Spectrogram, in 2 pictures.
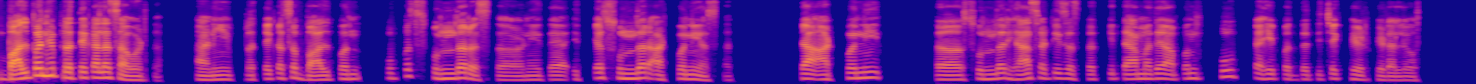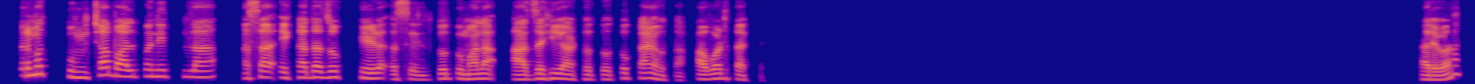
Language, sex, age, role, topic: Marathi, male, 30-34, host, तुमचा बचपणातील आवडता खेळ कोणता होता आणि तो तुम्हाला का आवडायचा?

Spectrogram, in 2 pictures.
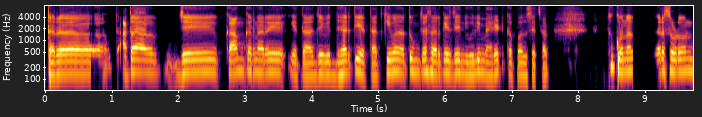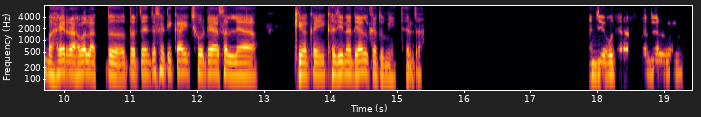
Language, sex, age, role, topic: Marathi, male, 20-24, host, घर सोडताना तुला नेमकं काय वाटलं?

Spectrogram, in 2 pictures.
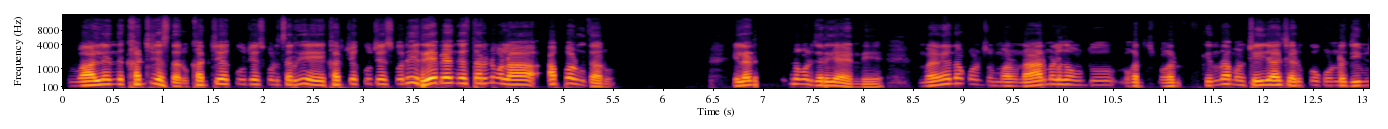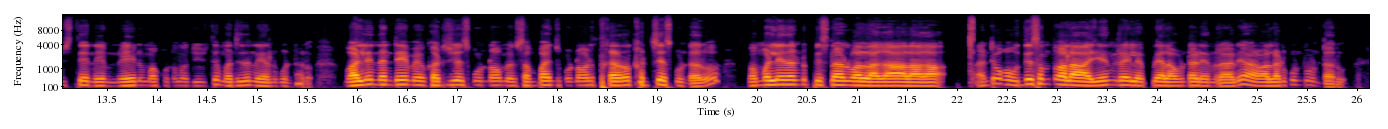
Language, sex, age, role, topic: Telugu, male, 30-34, guest, నిధులు పొదుపు చేస్తూ తక్షణ వినోద ఖర్చులను మీరు ఎలా నియంత్రిస్తారు?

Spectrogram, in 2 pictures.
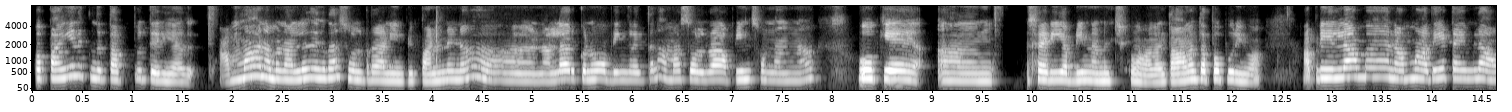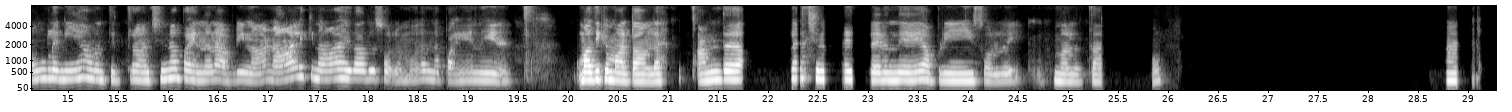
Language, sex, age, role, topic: Tamil, female, 30-34, guest, மனமும் உடலும் சமநிலையில் இருக்க நீங்கள் எந்தப் பழக்கங்களைப் பின்பற்றுகிறீர்கள்?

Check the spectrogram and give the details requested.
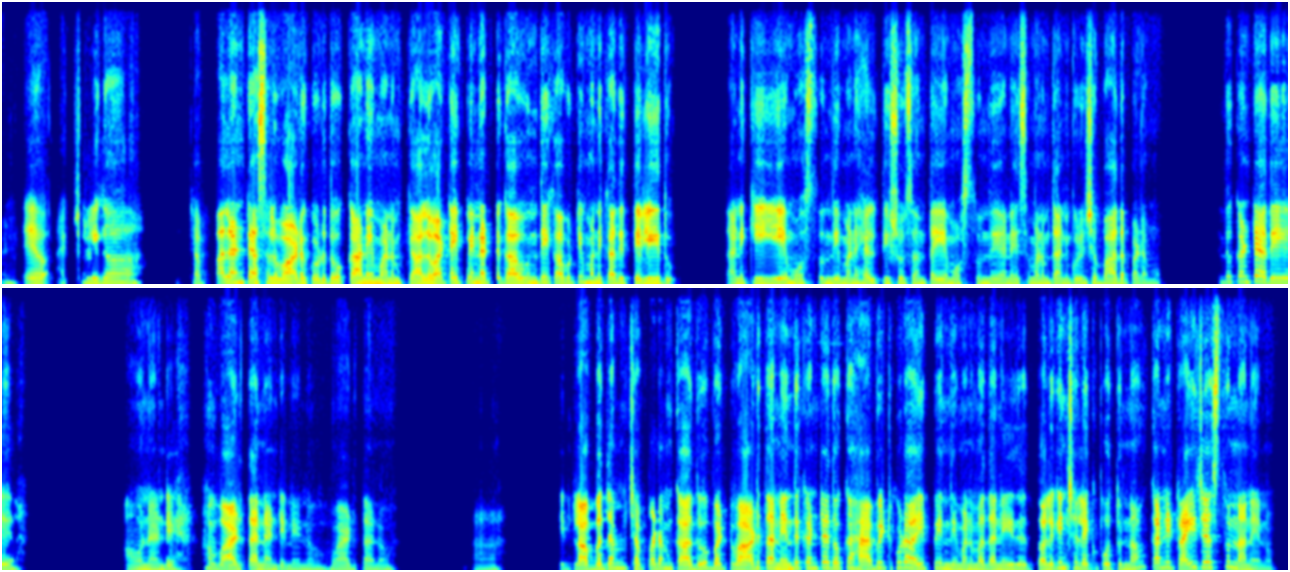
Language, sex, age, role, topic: Telugu, female, 30-34, guest, రాత్రి ఫోన్ వాడకం మీ నిద్రను ఎలా ప్రభావితం చేసింది?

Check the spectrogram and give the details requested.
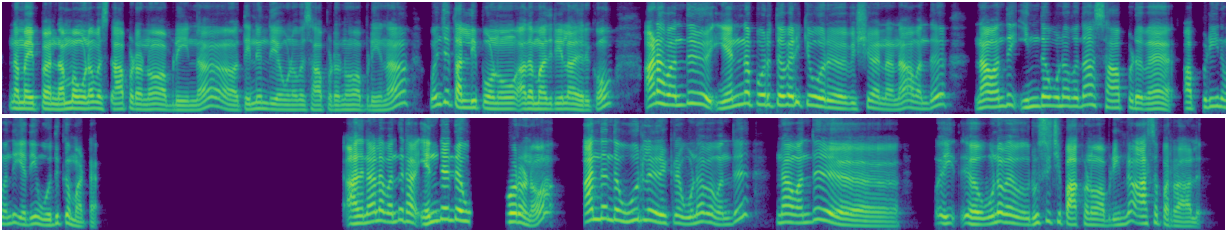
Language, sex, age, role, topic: Tamil, male, 30-34, guest, உங்கள் வாழ்க்கையில் மாற்றத்தை ஏற்படுத்திய பயணத்தில் நீங்கள் சென்ற இடம் எது?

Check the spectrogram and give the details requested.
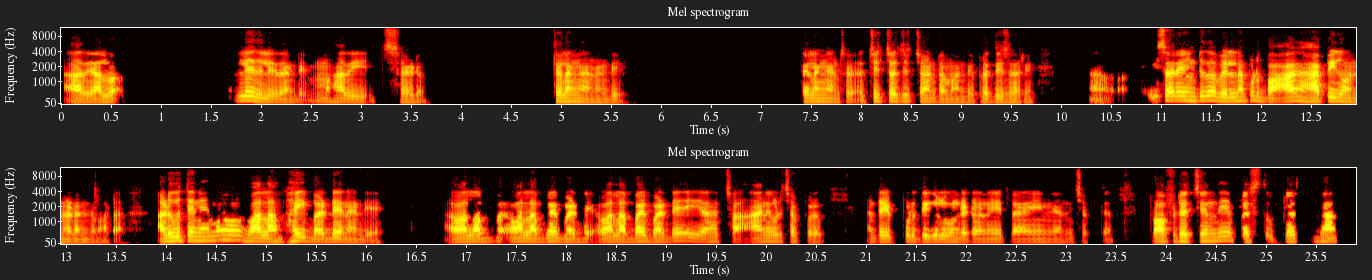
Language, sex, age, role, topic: Telugu, male, 20-24, guest, మార్కెట్‌, బస్ లేదా రైలులో అనుకోకుండా జరిగిన సంభాషణ మీ మనసులో ఇప్పటికీ మిగిలి ఉందా?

